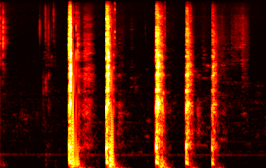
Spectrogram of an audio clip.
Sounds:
Cough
